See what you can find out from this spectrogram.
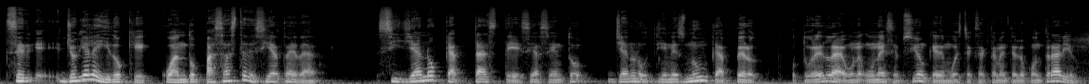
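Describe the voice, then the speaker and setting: Low-voiced man hosting morning radio. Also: moderate pace. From Tijuana, Mexico. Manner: animated, stumbling restarts. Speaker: radio host. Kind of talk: radio interview.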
